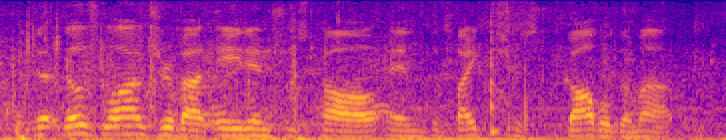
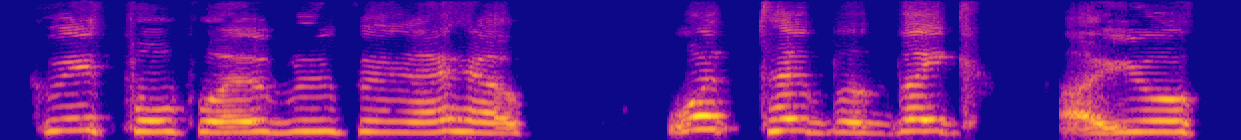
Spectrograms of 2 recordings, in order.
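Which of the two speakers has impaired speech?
The second: cerebral palsy; limited use of the hands.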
